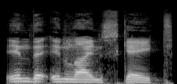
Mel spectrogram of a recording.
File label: saying in the inline skate low slow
